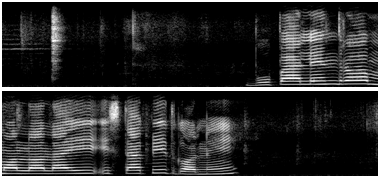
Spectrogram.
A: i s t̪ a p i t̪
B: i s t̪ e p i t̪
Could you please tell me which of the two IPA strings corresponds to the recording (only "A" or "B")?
A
